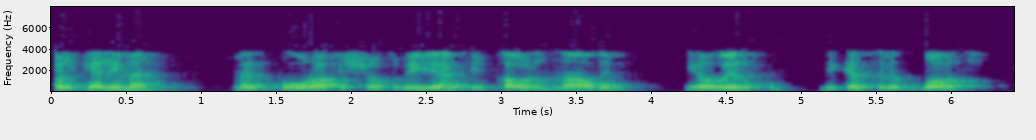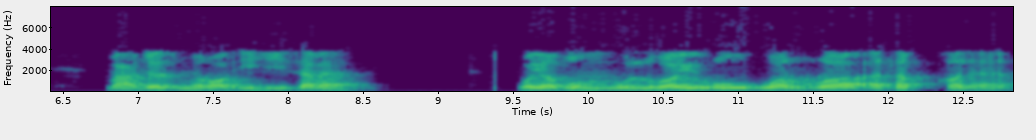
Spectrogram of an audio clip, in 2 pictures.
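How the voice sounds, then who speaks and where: A man with an Egyptian accent teaching the variant Quran readings, repeating each phrase and chanting the quoted verses slowly. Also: medium pitch. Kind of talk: religious lesson explaining readings. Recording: echoey, tinny phone-like sound.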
